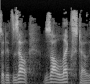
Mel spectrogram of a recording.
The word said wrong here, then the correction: Xarelto: It's one of those things where they marketing wanted to have an X and a Z because those make medicines very effective. Mm. So they have an X and a Z in the same name, and I can't pronounce it. But anyway, it's Xarelto.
